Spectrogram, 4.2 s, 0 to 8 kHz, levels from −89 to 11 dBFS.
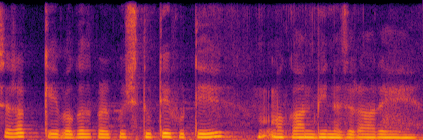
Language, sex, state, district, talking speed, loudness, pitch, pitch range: Hindi, female, Arunachal Pradesh, Papum Pare, 185 wpm, -13 LUFS, 185 Hz, 180-205 Hz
